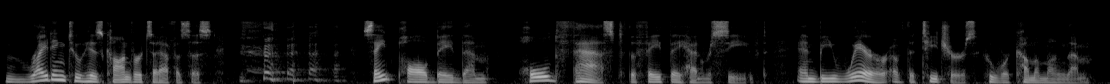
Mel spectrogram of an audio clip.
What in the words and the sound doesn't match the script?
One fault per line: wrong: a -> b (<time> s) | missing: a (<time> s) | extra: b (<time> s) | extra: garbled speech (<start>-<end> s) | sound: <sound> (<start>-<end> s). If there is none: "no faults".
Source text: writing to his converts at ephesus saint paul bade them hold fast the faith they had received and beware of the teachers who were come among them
sound: laugh (2.4-3.5 s)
